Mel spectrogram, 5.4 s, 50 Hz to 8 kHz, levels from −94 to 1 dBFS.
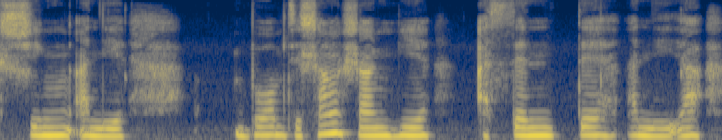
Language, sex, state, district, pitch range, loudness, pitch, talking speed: Mizo, female, Mizoram, Aizawl, 160-170 Hz, -15 LUFS, 165 Hz, 155 wpm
